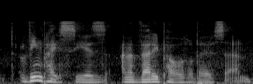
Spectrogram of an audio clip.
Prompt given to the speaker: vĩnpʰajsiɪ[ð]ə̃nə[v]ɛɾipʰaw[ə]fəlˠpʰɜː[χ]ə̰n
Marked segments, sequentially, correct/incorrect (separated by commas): incorrect, correct, correct, incorrect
